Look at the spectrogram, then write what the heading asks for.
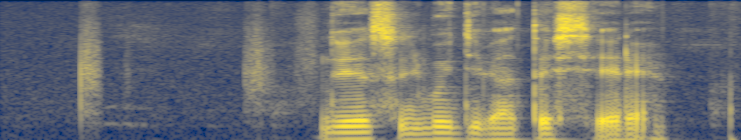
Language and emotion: Russian, neutral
